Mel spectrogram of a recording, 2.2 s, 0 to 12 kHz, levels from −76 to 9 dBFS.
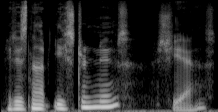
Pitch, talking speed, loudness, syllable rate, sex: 125 Hz, 190 wpm, -17 LUFS, 5.0 syllables/s, male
